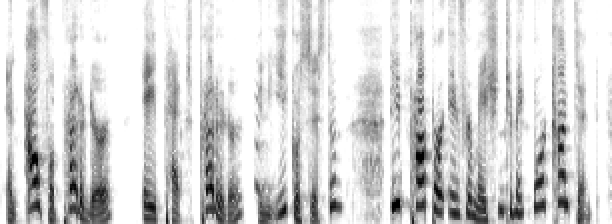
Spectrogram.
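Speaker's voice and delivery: high, swooping puppet frog voice; Kermit the Frog. Acted. Host presents humans as wildlife, high frog puppet impression. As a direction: do a frog puppet reporting from the wild. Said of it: "this is Kermit the Frog here".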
